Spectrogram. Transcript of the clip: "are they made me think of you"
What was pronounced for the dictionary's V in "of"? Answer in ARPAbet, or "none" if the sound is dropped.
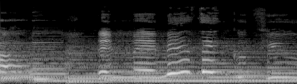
F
